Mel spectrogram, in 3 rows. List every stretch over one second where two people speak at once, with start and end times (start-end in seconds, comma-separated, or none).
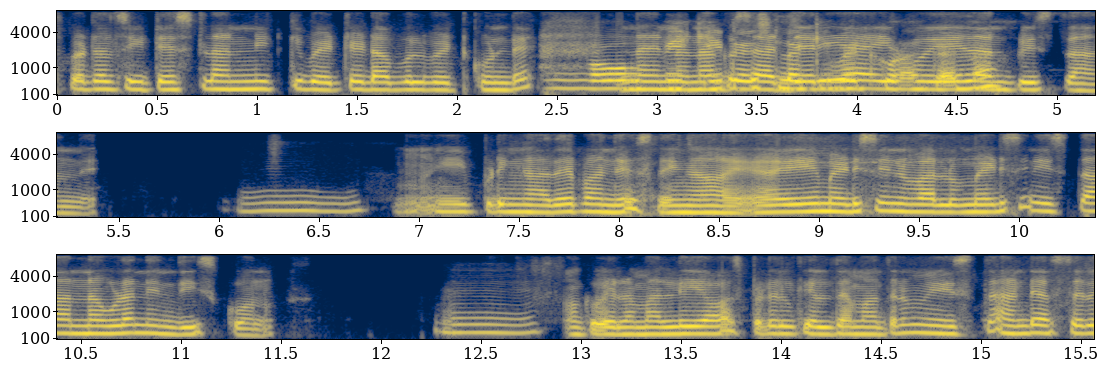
2.9-4.7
